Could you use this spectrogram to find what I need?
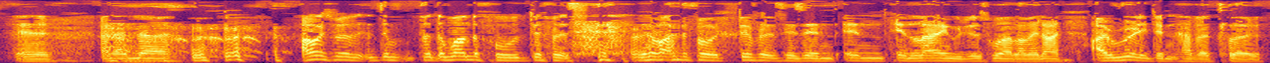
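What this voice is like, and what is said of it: English accent. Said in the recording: “I was very self-conscious about my accent ... someone with an English accent”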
